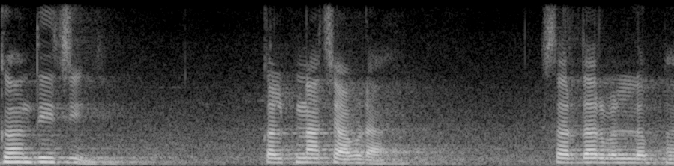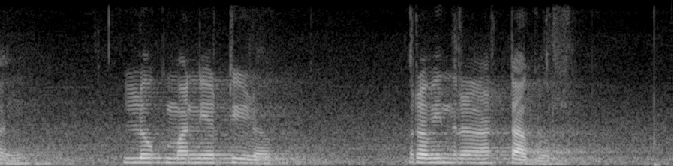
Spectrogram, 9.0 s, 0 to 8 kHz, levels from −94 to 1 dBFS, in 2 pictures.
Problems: none marked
